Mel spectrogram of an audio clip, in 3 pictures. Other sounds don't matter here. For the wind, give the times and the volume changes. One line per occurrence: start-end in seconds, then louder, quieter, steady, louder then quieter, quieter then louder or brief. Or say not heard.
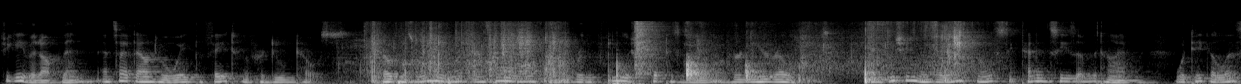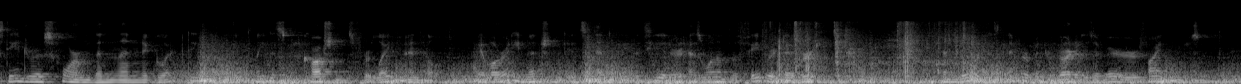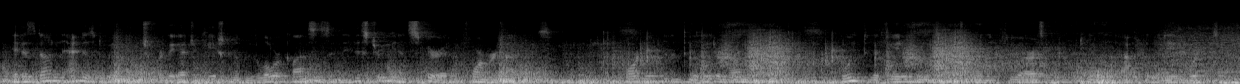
13.8-37.1 steady.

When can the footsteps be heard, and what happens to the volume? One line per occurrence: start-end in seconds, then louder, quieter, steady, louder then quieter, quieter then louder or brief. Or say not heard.
3.4-10.2 louder then quieter
20.0-22.2 brief.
